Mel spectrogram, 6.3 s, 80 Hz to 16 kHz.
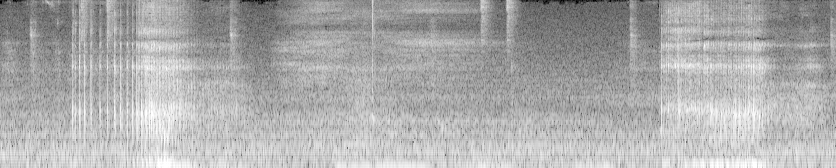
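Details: Snoring recorded 1/22/24: low, rattling snores on the breath, each starting with a snort, over a steady background hum.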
